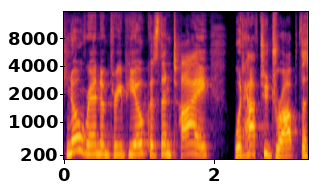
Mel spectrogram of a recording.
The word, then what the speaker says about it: Thai: It's very important for whatever reason that H appear before the that H which isn't pronounced in Thai appear before the consonant which is pronounced.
